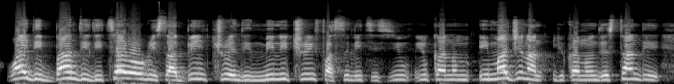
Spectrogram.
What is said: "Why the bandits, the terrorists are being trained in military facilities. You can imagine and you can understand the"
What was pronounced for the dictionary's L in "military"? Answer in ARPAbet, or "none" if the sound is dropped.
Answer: N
